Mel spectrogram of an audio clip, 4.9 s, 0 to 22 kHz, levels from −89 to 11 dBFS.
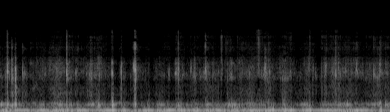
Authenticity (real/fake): fake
